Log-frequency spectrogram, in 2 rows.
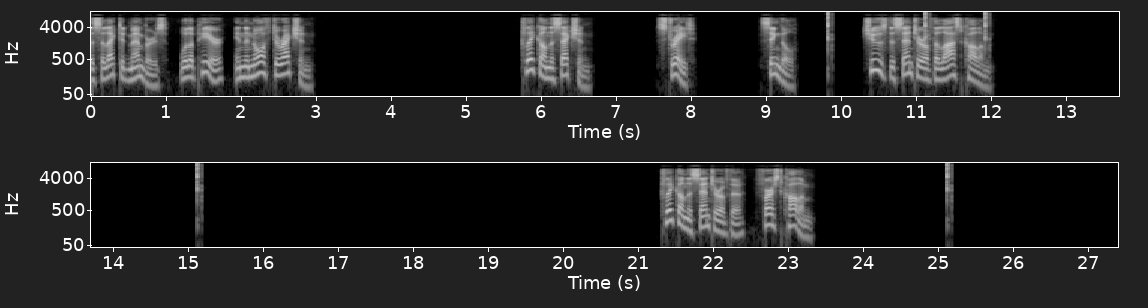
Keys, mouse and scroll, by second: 1.5 click, 2.7-3.8 scroll up 1, 9.8 click, 12.5-12.8 scroll up 2, 15.0 click, 16.9 scroll down 1, 23.1-23.7 scroll up 2, 25.0 click, 26.1 scroll down 1.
